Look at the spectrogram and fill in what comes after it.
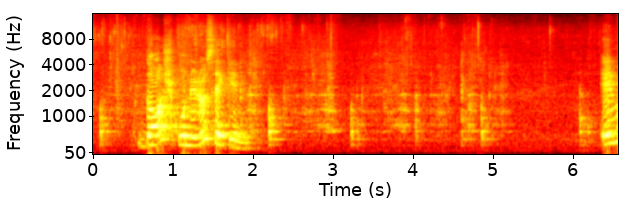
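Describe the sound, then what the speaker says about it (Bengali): Whole cardamom, cinnamon, cloves and peppercorns crackle in hot oil in short bursts of sizzling and stirring, loud at first and then fading to lighter spits, with someone speaking briefly over it. "ফোড়নটাকে ফ্রাই করে নেব"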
